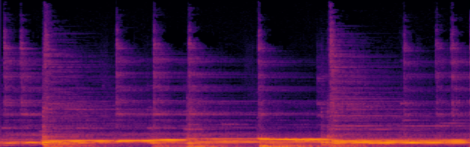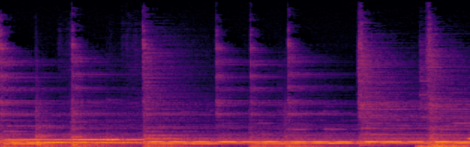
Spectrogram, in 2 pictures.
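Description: Live instrumental music: a keyboard melody in long held notes over a drum kit, with repeated cymbal strokes.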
